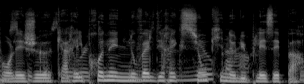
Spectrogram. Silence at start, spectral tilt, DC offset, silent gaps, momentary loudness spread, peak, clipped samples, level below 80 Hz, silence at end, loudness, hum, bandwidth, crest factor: 0 s; -5 dB/octave; under 0.1%; none; 3 LU; -14 dBFS; under 0.1%; -62 dBFS; 0 s; -29 LUFS; none; 19 kHz; 16 dB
